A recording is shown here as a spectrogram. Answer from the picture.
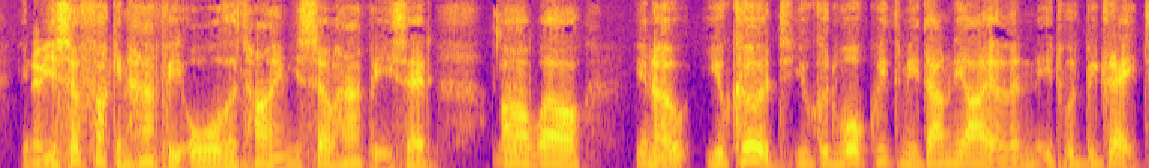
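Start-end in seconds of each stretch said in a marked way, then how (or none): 3.2-7.7 put-on South African accent, pitched higher. Quoting what he said, in a put-on south african accent. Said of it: "Is that a shattered South African accent?".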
